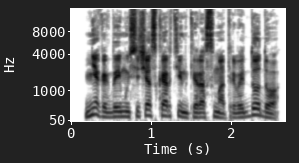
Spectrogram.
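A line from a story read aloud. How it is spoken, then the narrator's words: Irritated mother's rebuke. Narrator (Russian): раздраженно одернула ее мать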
